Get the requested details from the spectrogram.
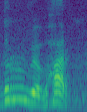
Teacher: आप इसका उच्चारण जब कर रहे हैं तो र की ध्वनि कहाँ आ रही है? द के बिल्कुल बाद में र की ध्वनि आ रही है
